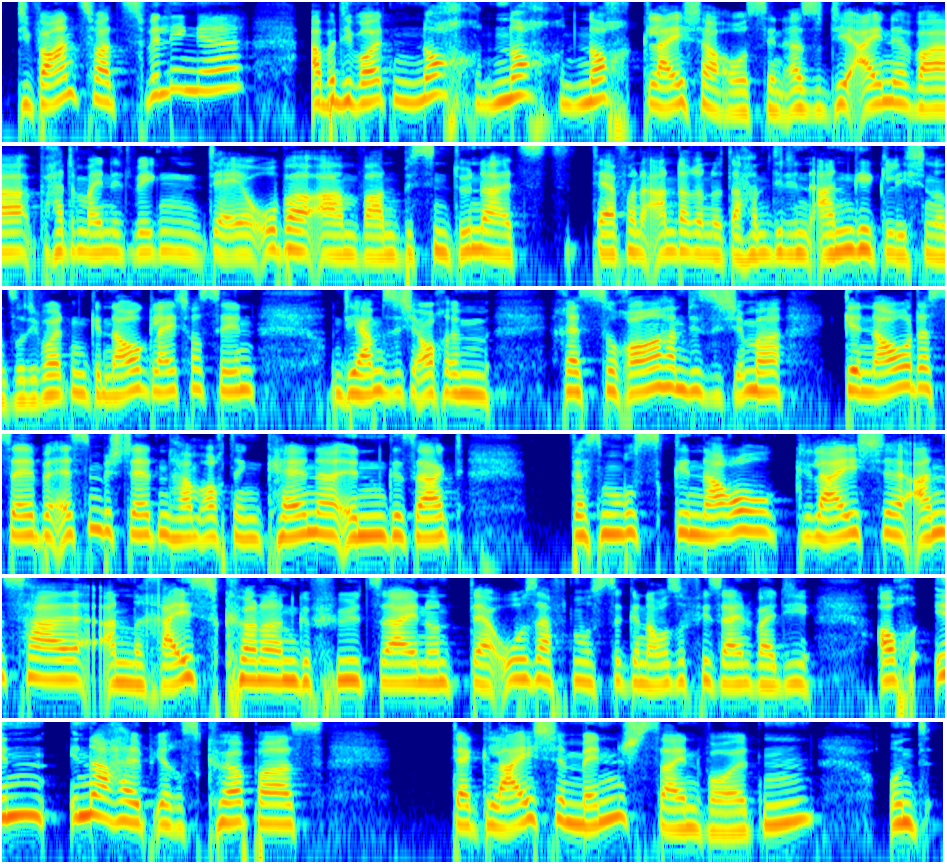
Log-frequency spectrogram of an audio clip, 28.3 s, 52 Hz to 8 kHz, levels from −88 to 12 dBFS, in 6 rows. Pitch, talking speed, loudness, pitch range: 200 Hz, 195 wpm, -19 LUFS, 180-220 Hz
